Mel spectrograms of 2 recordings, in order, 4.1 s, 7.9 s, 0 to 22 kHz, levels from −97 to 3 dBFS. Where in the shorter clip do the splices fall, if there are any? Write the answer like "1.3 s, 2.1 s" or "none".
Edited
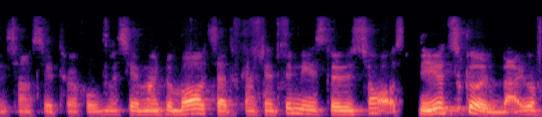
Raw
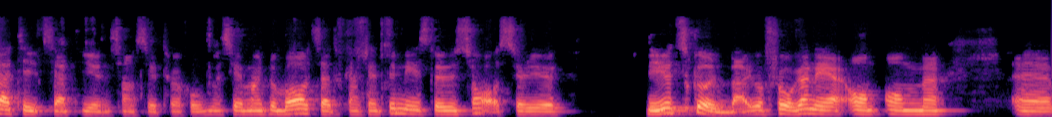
3.0 s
